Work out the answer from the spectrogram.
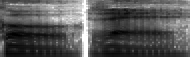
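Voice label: "kore", concatenated syllables; Affixing experiment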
